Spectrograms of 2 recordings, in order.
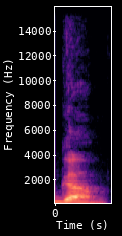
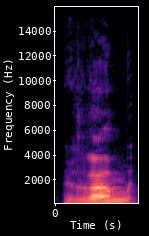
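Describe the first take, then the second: First: The first consonant is a hard stop sound. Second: The first consonant is a rough fricative sound. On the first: The speaker calls it wrong. "e não gam" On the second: The speaker calls it right. "neste caso eu vou dizer vehatzeira ramhi, ram"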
